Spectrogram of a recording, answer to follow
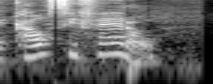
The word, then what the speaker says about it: calciferol: A pronúncia correta é calciferol.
